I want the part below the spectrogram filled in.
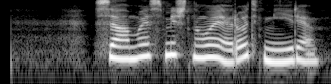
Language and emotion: Russian, positive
